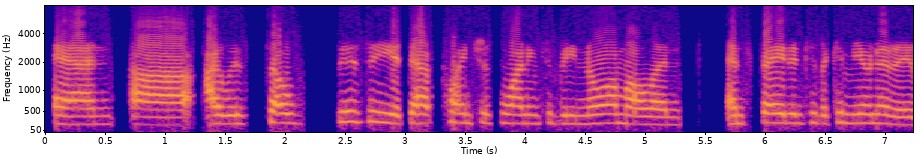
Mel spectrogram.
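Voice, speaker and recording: Older woman, Boston accent, reflective and wordy, personal storytelling, radio interview guest on a telephone line. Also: mid-range voice.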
